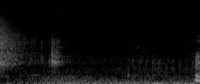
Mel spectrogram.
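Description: Low room tone with one faint, light knock about half a second in, from a polycarbonate bonbon mold being handled as the chocolates are unmolded.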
